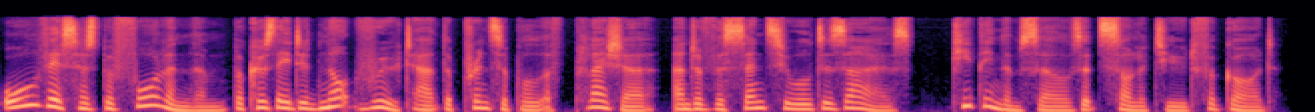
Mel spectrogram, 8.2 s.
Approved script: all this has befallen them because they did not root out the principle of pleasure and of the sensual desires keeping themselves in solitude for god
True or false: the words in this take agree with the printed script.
false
